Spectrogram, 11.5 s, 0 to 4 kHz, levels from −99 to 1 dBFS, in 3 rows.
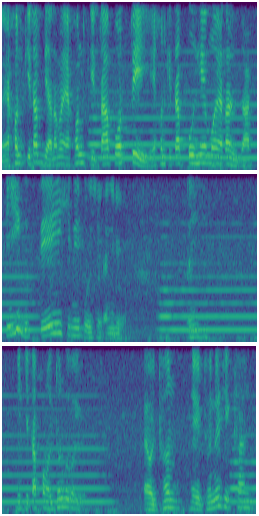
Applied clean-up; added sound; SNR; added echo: none; Wind instrument, woodwind instrument; 9 dB; none.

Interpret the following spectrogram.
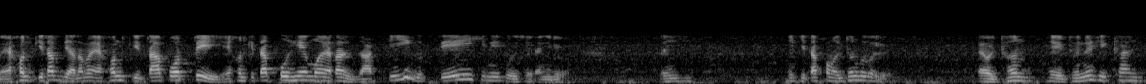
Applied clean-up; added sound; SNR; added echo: none; none; none; none.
